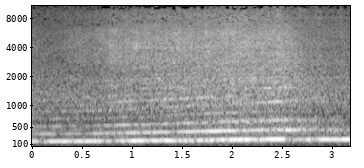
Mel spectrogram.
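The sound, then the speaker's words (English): A car engine revs hard, giving a loud, sustained, droning tone that climbs slowly in pitch across the whole stretch. “He'll throw another. He's got another rev to throw.”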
